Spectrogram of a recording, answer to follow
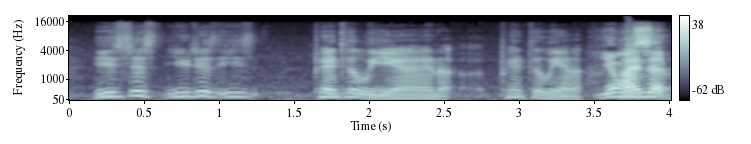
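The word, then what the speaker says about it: Pantoliano: Joe Pantalone or so, I forget how to pronounce his name. He's Pantaleano.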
